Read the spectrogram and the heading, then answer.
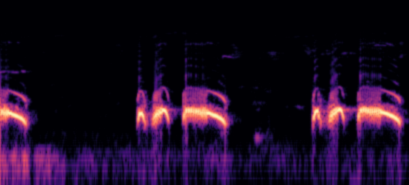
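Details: Lure calls of a spotted dove, meant to get trained doves calling fast: two sets of the phrase, each two brisk short notes followed by a long sliding-down coo, over a quiet background.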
